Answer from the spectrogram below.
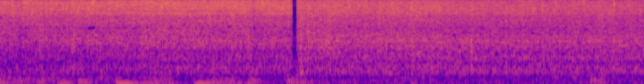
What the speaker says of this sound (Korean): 우삼겹에 소금 약간, 후추, 그리고 맛술 한 큰술을 넣고 볶아주세요.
